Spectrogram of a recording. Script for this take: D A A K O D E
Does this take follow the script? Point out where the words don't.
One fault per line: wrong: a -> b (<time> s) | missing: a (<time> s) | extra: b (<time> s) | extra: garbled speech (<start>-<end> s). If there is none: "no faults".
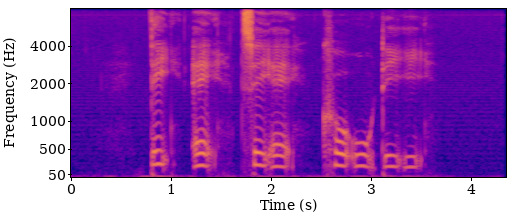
extra: T (1.7 s)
